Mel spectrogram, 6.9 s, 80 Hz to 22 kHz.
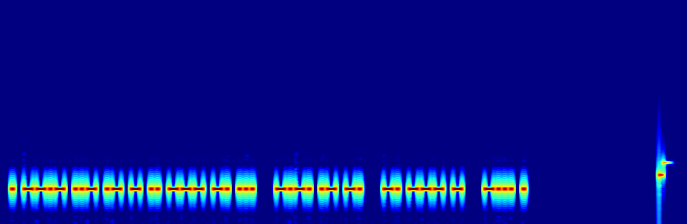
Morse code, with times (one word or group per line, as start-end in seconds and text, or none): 0.1-2.5 EQUATIONS
2.8-3.6 CAN
3.8-4.6 NOT
4.8-5.3 BE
